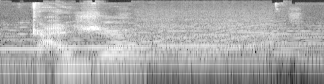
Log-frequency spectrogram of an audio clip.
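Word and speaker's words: Ghidra: She will turn it into either a red dragon or a uh I'm not 100% sure how best to pronounce it. I think gaja. G h i d r a.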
